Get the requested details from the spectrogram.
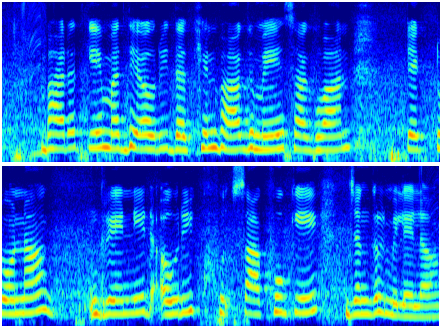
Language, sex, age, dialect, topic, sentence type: Bhojpuri, female, 31-35, Northern, agriculture, statement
